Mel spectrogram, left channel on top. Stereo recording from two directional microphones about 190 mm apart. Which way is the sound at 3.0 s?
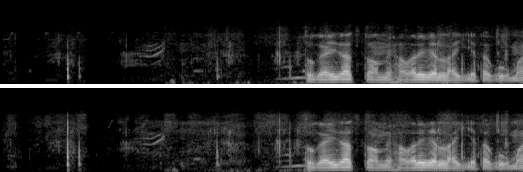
20° left (ahead or behind).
